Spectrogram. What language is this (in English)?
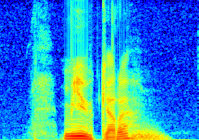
Swedish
